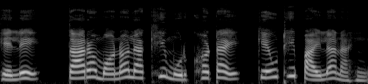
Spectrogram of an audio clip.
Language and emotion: Odia, neutral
